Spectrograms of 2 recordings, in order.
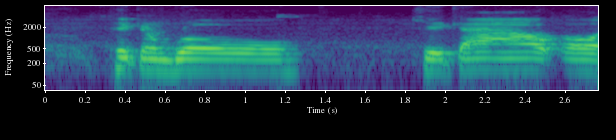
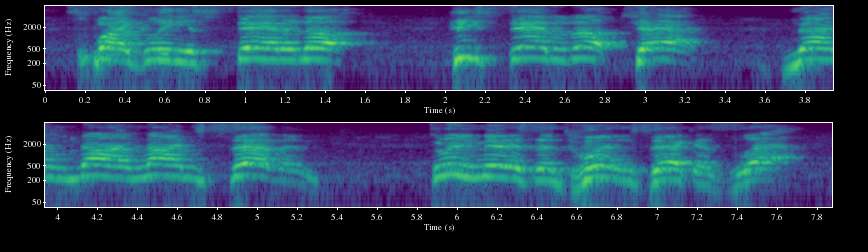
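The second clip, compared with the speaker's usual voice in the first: excited; 9 semitones higher than usual. Real, not acted. Fan calling the Knicks comeback, much higher and excited. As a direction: call it like the Garden is erupting.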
